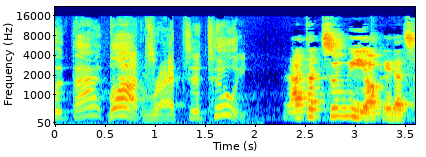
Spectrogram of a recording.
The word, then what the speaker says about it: Ratatouille: hey why did they call it that Ratatouille Ratatouille okay that's how you say it Ratatouille regretably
